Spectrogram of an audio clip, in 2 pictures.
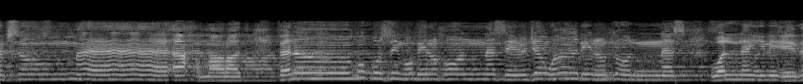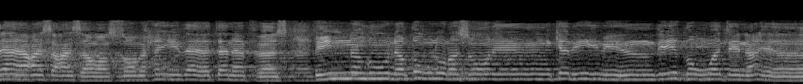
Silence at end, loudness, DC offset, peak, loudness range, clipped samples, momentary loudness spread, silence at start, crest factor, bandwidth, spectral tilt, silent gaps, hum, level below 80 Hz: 0 s; -24 LUFS; under 0.1%; -8 dBFS; 3 LU; under 0.1%; 6 LU; 0 s; 18 dB; 8.4 kHz; -0.5 dB/octave; none; none; -82 dBFS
